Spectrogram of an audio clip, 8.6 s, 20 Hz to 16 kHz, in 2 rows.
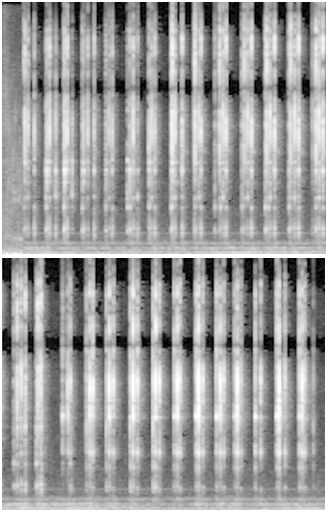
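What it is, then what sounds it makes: Glass cosmetic bottle with plastic cap. Long almond-shaped nails tap the black-and-gold plastic cap and glass body of a tall glass bottle of liquid foundation held upright in one hand. There are 35 quick, sharp clicks in a fast, steady rhythm, each dying away almost instantly. The taps are thin and bright, with almost no low end beneath a faint background hum.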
